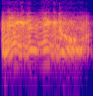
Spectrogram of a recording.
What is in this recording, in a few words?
chat, speech Czech; War Thunder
